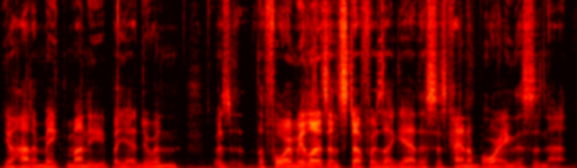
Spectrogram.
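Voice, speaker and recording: A man's voice: fairly low pitch, fairly even intonation, a little fast, a little hiss or hum. A man in his fifties from Ohio, a podcast host answering interview questions in a rambling way, full of "you know" and dry jokes, recorded in a podcast studio. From Ohio, USA. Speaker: host and first-year university advisor.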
